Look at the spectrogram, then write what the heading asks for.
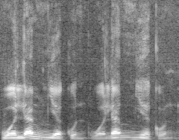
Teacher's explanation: yaitu mim sukunnya dibaca jelas jadi dibaca jelas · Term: izhar syafawi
